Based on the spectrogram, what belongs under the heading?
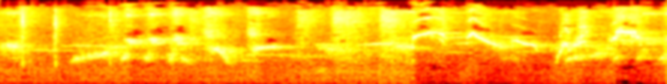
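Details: Song of a long-tailed white-rumped shama: dense, chattering phrases of warbled whistles, then sharper swooping notes that rise and fall, against steady background rustle.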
